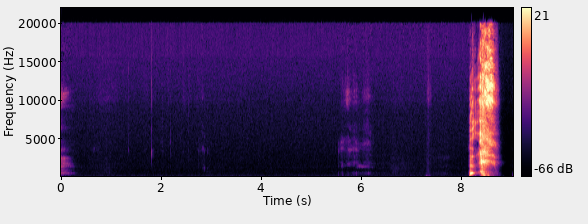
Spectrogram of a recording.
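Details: Sneeze deliberately induced with black pepper: a quiet room, then a single forceful sneeze with a quick inbreath and explosive release.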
